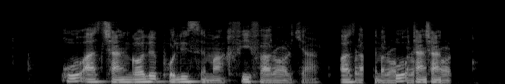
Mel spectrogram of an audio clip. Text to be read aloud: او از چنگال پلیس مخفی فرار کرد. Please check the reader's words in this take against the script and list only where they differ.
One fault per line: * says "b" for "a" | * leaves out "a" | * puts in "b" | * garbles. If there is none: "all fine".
* garbles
